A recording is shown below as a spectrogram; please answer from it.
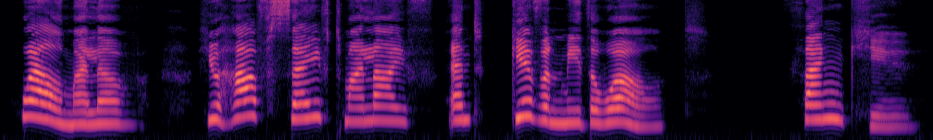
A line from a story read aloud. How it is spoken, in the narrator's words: Alistair said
